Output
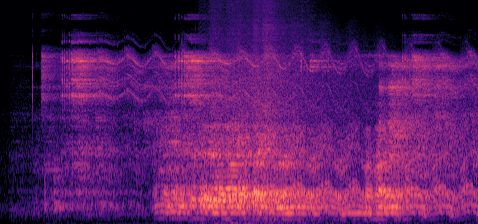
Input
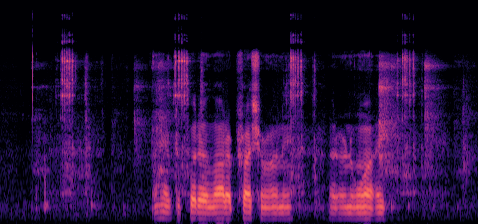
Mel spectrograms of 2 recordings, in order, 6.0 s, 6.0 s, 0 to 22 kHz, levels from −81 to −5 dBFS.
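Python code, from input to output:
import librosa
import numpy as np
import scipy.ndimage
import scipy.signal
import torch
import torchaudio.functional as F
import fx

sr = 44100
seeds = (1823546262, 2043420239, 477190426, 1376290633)

y = fx.dead_time(x, sr, dead_ms=0.14, at=(2.44, 3.76))
y = fx.spec_erase(y, sr, start_s=3.6, length_s=0.98, low_hz=220.0, high_hz=5900.0)
y = fx.rev_plate(y, sr, seeds[0], rt60_s=1.2, hf_ratio=1.0, predelay_ms=105, drr_db=-8.5)
y = fx.echo_warbled(y, sr, ms=343, feedback_pct=77, rate_hz=2.8, cents=81, wet_db=-9.5)
y = F.gain(torch.from_numpy(y), -3.5).numpy()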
